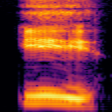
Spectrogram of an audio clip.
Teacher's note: if you say E and round your lips like you're making an oo sound, you get this in-between e sound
